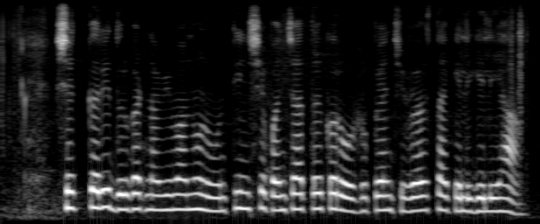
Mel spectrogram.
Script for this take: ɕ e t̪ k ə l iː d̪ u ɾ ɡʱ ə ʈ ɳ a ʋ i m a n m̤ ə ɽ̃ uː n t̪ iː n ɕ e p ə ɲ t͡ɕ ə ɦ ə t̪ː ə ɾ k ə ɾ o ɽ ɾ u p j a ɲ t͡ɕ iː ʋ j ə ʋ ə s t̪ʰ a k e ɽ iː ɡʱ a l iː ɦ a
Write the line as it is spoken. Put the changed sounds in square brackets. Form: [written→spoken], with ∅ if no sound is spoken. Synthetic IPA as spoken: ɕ e t̪ k ə [l→ɾ] iː d̪ u ɾ ɡʱ ə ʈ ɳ a ʋ i m a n m̤ ə ɽ̃ uː n t̪ iː n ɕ e p ə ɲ t͡ɕ [ə→a] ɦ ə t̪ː ə ɾ k ə ɾ o ɽ ɾ u p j a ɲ t͡ɕ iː ʋ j ə ʋ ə s t̪ʰ a k e [ɽ→l] iː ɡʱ [a→e] l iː ɦ a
